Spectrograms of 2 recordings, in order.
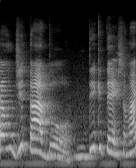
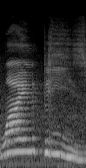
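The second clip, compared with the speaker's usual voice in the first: slow model phrase; much slower than usual. Shown as a demonstration. Teacher modeling the phrase for students, slow and clear. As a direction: spell it out slowly for the class.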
